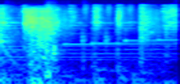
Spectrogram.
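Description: A glass bottle smashes in the video game Danganronpa: Trigger Happy Havoc, giving a sharp crash followed by scattered tinkling debris and a faint ringing tail, fairly quiet and heard alone.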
